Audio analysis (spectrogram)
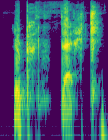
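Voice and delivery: breathy scornful whisper; contemptuous whisper. Retold or imitated. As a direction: sneer it under the breath. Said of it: "Avesta's like".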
